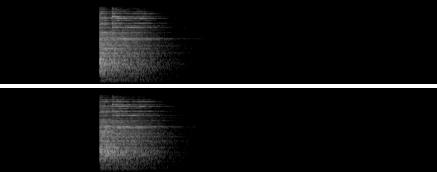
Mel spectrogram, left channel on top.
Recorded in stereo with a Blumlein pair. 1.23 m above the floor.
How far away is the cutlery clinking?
About 3 m.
